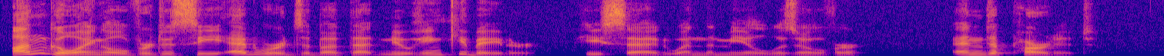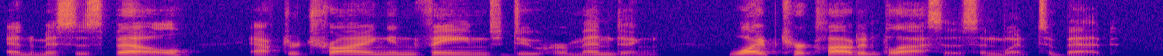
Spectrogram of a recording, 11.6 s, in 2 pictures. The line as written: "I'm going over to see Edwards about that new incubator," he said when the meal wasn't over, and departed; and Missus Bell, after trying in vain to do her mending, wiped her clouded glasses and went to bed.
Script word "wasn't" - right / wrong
wrong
